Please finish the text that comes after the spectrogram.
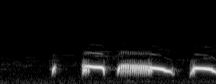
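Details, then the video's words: Decoy spotted dove cooing in the morning to call the flock: a short soft note, then a sustained coo, a long rolling purr that slides downward, and a final falling coo, all low and mellow, with no other sounds. "chim cu mồi gáy gọi bầy/ cu đất gáy gọi buổi sáng"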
